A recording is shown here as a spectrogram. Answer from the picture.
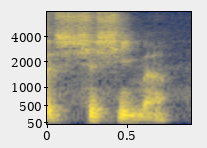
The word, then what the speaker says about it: Tsushima: There's no T, is there? – Yeah, there is at the start. – Yeah, but you don't say it, I don't think. – Oh, you don't say it. It's a silent T. – Yeah, it's a Tsushima.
